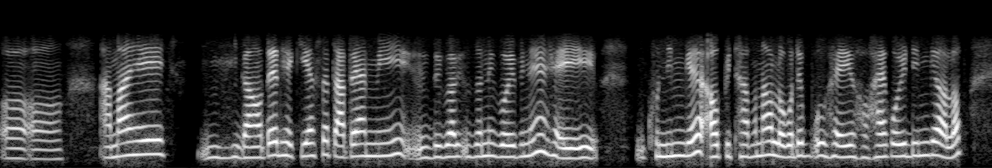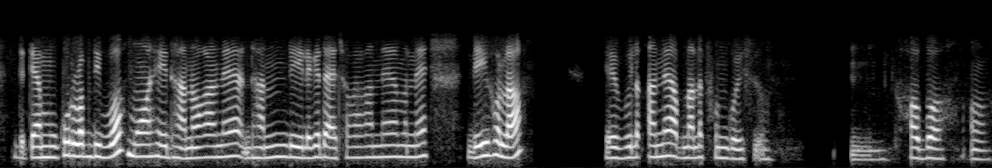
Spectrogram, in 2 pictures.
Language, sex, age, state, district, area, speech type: Assamese, female, 45-60, Assam, Dhemaji, urban, conversation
